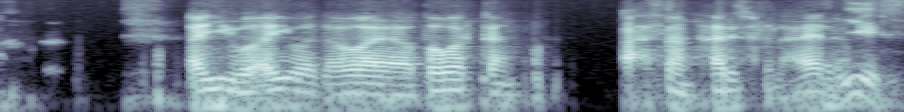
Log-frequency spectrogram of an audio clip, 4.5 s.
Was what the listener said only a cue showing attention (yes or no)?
no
